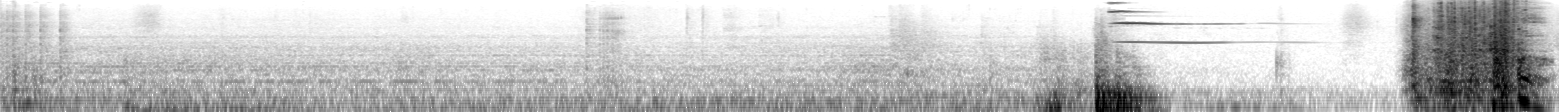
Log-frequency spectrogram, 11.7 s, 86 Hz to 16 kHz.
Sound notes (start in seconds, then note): 0.1 floorboard creaking; 8.2 dumbwaiter dings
